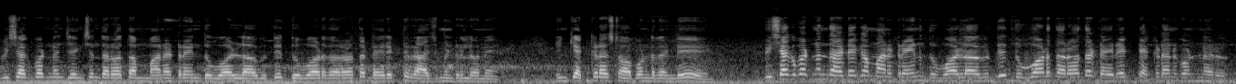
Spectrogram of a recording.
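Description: A man's voice: fairly high pitch, steady tone, fast. Chatty man vlogging from a moving train. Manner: chatty, addresses viewers directly, points things out. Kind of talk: casual travel vlog narration. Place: on a train and station platforms, outdoors. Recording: train and station noise behind.

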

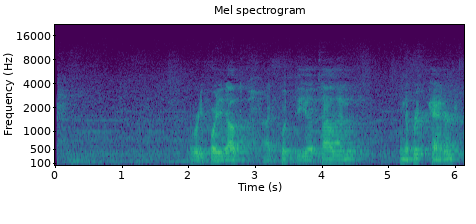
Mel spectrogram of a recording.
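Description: Filmed on a handheld phone, this contractor with a Chicago accent explains a factory bathroom remodel in plain, filler-heavy walkthrough talk. He speaks unhurriedly in a lowish, slightly bright voice that barely moves in pitch. The big unfinished room echoes, and a little hiss or hum runs underneath.

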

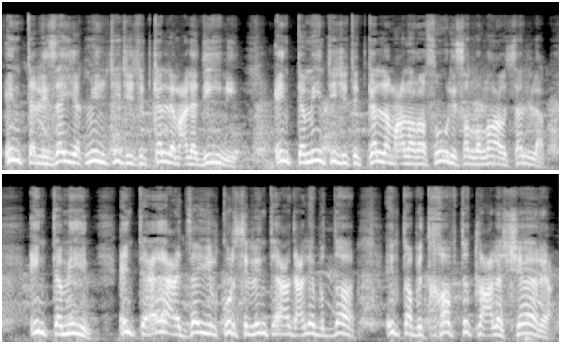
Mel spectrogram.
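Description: A man's voice: high-pitched, very fast, fairly bright tone. A man in a heated live-stream debate, pressing the same challenge again and again and talking over the other speaker. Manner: insistent, repeats challenges, talks over the other.

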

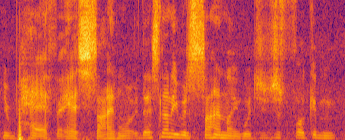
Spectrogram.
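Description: A man narrates a visual novel between crude jokes, laughing easily at his own lines. His voice sits at a middle pitch, and a faint hiss of background noise runs under it. He talks into a wireless mic. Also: fairly even intonation, brisk. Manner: crude, joking, laughs often. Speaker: let's play host reading game text aloud. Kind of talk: casual gaming banter.

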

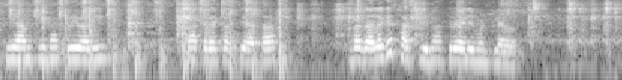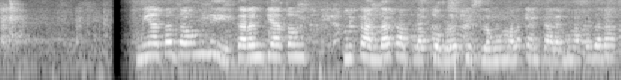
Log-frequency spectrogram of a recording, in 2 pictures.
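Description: Chatty high-voiced village vlogger. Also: female voice, steady tone, moderate pace, long pauses, noisy background. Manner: chatty, showing family around home. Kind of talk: casual village vlog narration. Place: rural home outdoors.

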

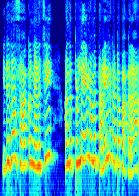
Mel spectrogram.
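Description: A woman's voice: very high voice, expressive, fast, pushed and bright, exaggerated voice. A woman voicing a scheming, meddling older sister-in-law with a sneering, suspicious way of talking and a Kanyakumari Tamil accent.

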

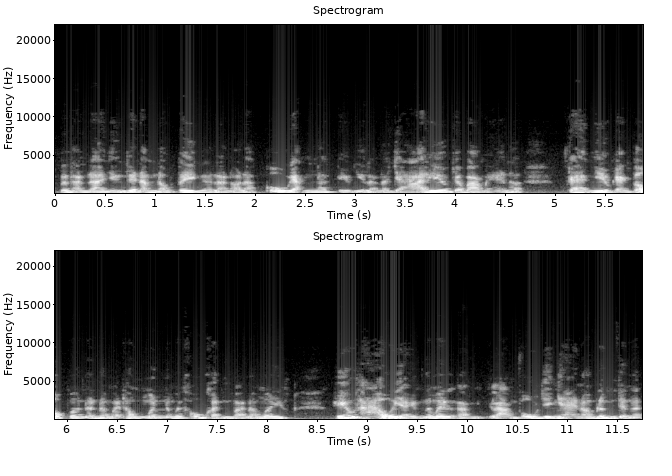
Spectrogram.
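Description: A man telling a ghost story casually, rambling and circling back over his words. His voice is husky. The recording is dull and lo-fi, with the mic some distance away. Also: mid-range voice, very animated, fast talker. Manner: rambling, repeats phrases, emphatic.

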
